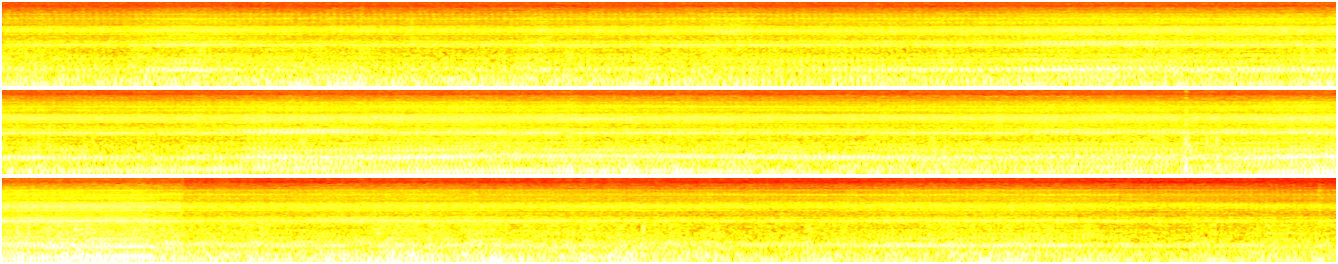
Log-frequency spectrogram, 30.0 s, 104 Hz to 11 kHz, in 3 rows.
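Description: BMW G 310 GS's single-cylinder engine running while riding, its revs rising and falling, heaviest about two-thirds of the way through, over a steady low rumble.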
